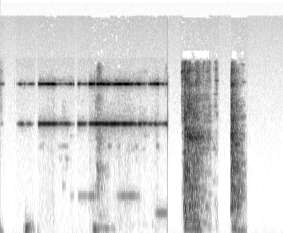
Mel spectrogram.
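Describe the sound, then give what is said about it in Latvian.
A laboratory autoclave sterilizing growth media for meristem plant culture beeps with a steady, high-pitched electronic tone that holds for about two seconds, then cuts off. A couple of short, noisy rustling bursts follow. “Vienu mirklīt man jāizslēdz, ir viens aparāts, kas pīkst.”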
